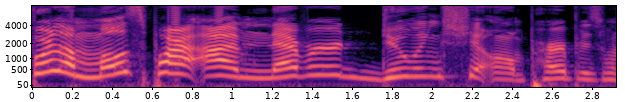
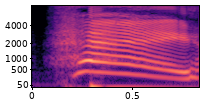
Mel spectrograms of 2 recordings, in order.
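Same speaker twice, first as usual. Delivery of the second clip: high, loud scandalized call; mock shock; 11 semitones higher, 11 dB louder than usual. Vlogger reacting to a cursing kid, mock shocked.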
